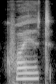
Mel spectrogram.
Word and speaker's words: quiet: on the word quiet because quiet has two syllables it has two sounds over here quite is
